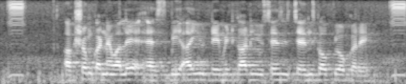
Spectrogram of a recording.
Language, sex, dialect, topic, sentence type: Hindi, male, Hindustani Malvi Khadi Boli, banking, statement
